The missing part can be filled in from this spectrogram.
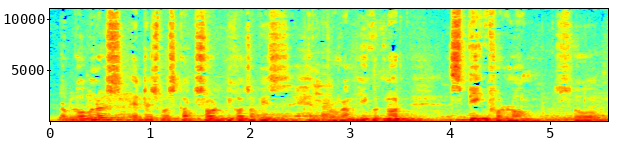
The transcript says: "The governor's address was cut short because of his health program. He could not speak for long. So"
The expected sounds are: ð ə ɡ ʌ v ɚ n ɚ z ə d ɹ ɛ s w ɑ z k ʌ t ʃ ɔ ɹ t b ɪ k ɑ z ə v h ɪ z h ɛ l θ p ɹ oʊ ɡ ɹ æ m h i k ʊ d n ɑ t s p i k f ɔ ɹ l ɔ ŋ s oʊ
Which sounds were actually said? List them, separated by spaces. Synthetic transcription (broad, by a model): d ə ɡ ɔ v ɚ n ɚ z ə d ɹ ɛ s w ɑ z k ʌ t s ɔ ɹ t b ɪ k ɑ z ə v h ɪ z h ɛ l t p ɹ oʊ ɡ ɹ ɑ m h i k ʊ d n ɑ t s p i k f ɔ ɹ l ɔ ŋ s oʊ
